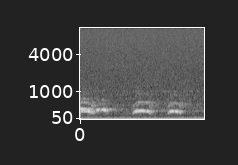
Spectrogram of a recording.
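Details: A wild Great horned owl calls in the yard near a non-releasable breeding pair's pen: three low, muffled hoot phrases about a second apart, with a constant low background drone.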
